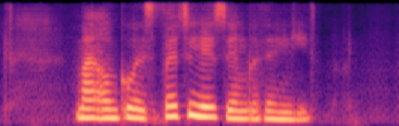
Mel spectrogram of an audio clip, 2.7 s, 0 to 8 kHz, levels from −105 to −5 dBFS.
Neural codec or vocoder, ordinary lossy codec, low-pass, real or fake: codec, 16 kHz, 0.5 kbps, FreqCodec, larger model; none; 7.2 kHz; fake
